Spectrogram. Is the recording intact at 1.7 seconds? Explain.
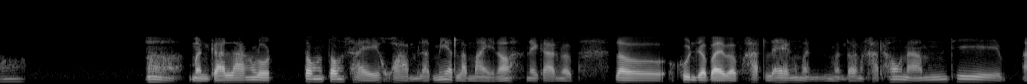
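Yes, the audio is intact at 1.7 seconds, with the speech carried normally through the G.711 telephone coding, whose band stops at about 3.8 kHz.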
